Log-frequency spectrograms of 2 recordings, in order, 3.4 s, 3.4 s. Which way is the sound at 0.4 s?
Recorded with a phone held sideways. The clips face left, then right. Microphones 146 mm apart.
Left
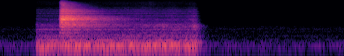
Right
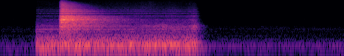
50° right (ahead or behind).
